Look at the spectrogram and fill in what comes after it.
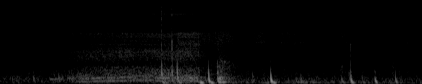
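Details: Snoring during a nap: soft, low snoring breaths with a few short snorting puffs over quiet room noise.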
